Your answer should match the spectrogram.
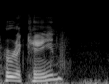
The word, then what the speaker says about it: Hurricane: If you're not from Utah and you're watching this, it's spelled hurricane, but it's pronounced hurricane.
